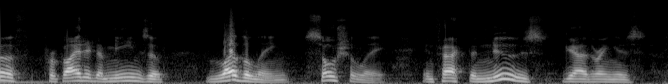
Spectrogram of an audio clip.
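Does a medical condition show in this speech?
No.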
